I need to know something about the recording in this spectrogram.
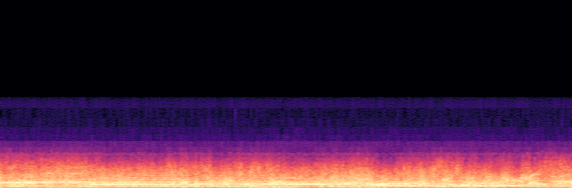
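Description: Radio transceiver receiving a weak, fading skip signal: a steady hiss of band static with several long whistling heterodyne tones that shift in pitch, and no clear voice coming through.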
